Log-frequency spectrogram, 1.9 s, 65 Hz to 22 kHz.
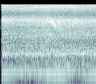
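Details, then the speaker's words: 2006 Mazda 6 petrol engine idling smoothly and evenly in cold weather, engine cover off, after fixing noisy hydraulic lifters; no more ticking from the top of the engine. "so here's the sound here's how my car sounds now uh no lifters no noise just a normal running"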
